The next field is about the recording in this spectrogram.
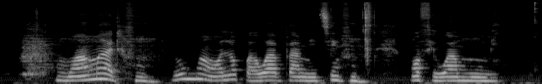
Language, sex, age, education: Yoruba, female, 46-60, tertiary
